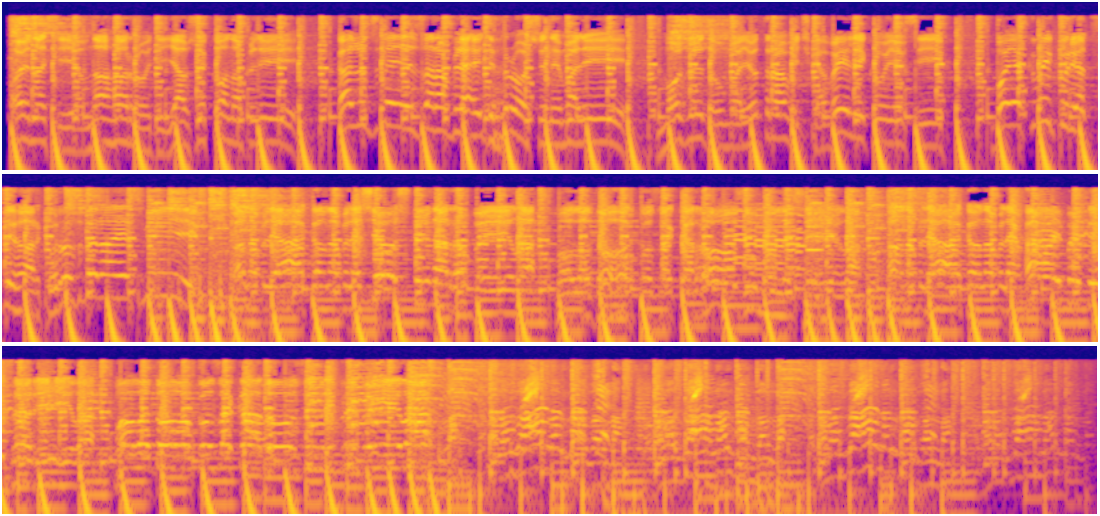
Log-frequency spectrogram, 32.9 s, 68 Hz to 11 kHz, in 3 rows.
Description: Каталог -> MP3-CD -> Эстрада
Чтобы эти самые развлечения происходили весело и живенько.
